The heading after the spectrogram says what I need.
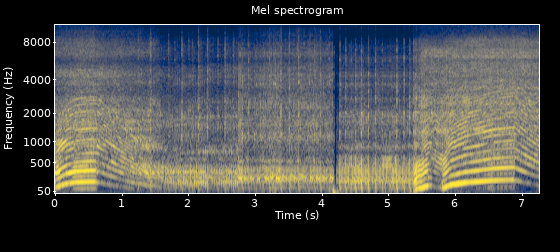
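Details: Poulan Pro chainsaw after fixing a clogged air filter and sharpening the chain: revs up cleanly to a high steady scream, holds under cut, drops and picks up crisply, no bogging; normal running at full speed.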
